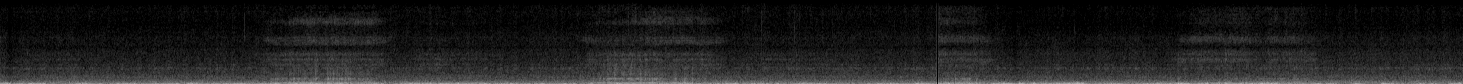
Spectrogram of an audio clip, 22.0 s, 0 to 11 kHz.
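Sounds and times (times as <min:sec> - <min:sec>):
low breath rumble: 0:00.0 - 0:21.9
woman snoring: 0:04.0 - 0:05.9, 0:08.7 - 0:10.9, 0:14.0 - 0:15.0, 0:17.6 - 0:19.8.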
